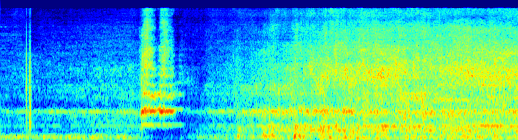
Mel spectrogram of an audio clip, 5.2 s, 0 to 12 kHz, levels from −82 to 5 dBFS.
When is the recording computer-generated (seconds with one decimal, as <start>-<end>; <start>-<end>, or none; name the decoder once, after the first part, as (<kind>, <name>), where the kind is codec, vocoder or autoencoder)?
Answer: 1.3-4.4 (codec, HILCodec)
